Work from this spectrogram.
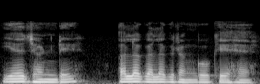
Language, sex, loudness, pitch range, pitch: Hindi, male, -13 LUFS, 105-125 Hz, 115 Hz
